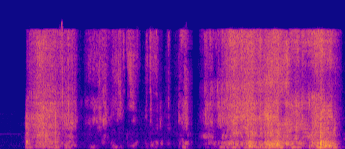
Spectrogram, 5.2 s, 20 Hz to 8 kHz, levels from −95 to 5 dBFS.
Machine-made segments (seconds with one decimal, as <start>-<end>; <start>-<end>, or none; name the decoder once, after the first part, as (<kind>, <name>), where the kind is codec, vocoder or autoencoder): 0.0-1.0 (codec, SNAC); 4.1-5.2

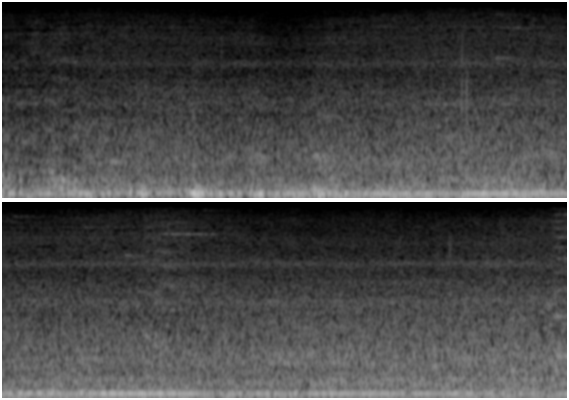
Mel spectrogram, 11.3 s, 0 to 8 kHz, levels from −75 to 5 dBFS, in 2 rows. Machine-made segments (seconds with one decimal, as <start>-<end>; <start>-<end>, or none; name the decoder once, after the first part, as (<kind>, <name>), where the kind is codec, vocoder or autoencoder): 0.0-0.8 (codec, SNAC)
